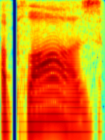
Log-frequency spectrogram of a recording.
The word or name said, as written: applause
